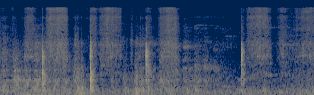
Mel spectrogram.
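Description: Long straight-edge bar scraped across wet cement plaster on a ceiling to level it: a steady rasping rub, with four sharp clicks along the way.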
